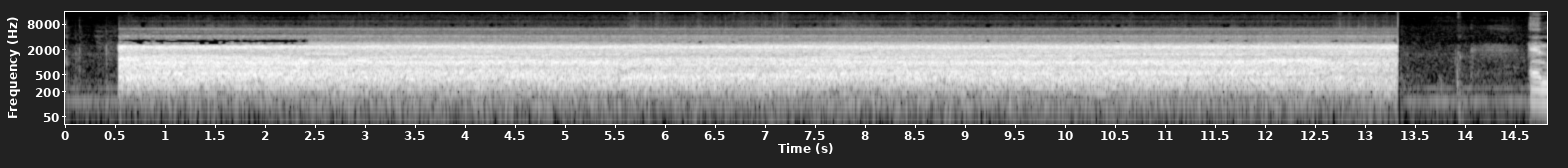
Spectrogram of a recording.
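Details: A VibraLung acoustic airway clearance device on its random white noise setting, meant to relax and open the lungs, gives steady hissing static for about thirteen seconds, then stops abruptly: acoustic airway clearance device, white noise setting.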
